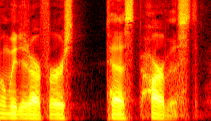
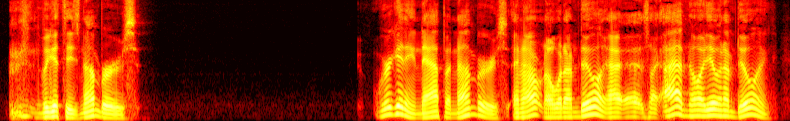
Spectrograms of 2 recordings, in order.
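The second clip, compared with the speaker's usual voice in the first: emotional voice with raised pitch; 5 semitones higher than usual. Recalling getting help during a hard stretch: getting emotional. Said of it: "I'm getting pretty emotional just talking about it now".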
